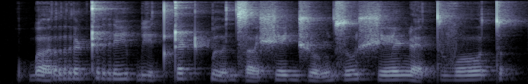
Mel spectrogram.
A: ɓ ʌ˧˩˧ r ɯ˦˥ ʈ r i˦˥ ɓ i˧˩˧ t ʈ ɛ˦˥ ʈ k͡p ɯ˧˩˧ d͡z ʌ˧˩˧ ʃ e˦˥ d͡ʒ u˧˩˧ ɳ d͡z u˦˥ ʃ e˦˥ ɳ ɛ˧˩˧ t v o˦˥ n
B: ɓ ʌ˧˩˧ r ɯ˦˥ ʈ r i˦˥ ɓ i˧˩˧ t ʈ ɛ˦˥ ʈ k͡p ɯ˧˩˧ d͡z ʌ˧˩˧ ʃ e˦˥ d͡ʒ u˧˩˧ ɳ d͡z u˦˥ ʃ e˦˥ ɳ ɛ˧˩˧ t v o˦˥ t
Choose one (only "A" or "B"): B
